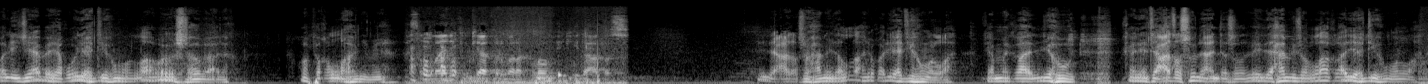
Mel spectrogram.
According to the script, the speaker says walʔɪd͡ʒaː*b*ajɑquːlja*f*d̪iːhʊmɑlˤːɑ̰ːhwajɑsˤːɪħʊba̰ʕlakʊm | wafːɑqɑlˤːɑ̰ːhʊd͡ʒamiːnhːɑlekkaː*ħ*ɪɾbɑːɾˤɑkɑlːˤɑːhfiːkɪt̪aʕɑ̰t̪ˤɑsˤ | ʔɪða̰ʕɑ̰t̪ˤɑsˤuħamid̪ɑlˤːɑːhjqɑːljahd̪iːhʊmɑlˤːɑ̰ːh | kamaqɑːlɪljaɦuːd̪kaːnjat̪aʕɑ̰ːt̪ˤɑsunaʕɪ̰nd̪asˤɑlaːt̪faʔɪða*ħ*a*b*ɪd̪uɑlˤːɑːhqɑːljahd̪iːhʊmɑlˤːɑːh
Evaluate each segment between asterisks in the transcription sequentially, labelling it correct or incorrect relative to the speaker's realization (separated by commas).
correct, incorrect, incorrect, correct, incorrect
